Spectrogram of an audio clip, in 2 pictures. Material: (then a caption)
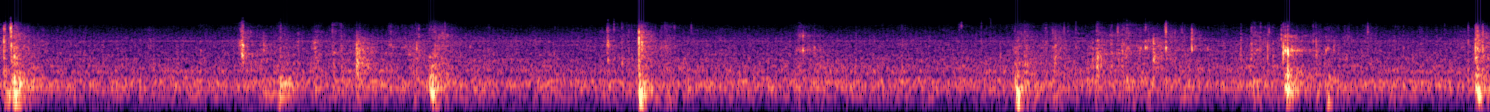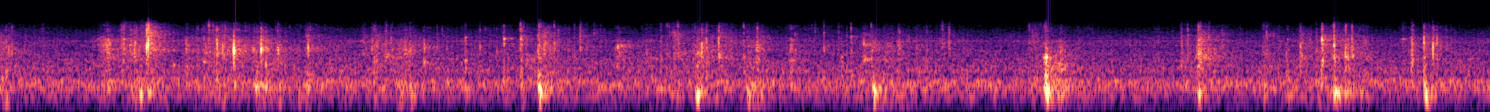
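Soap. A solid green bar of dried soap with a gold-painted surface is held in the hand and cut and scraped into chunks with a utility knife blade. Short, dry crackling snaps and scrapes repeat throughout, with brief crisp clicks as pieces break away over a steady rasping hiss.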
